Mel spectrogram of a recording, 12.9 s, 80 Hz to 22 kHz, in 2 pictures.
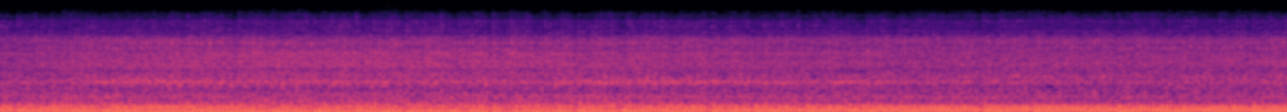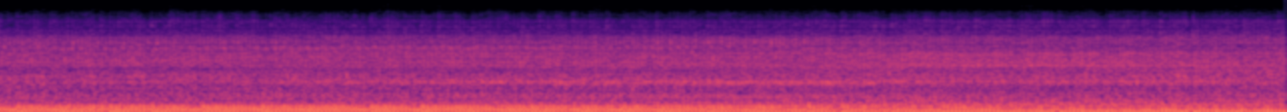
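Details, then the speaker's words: Yamaha R1 (2007–2008) with shimmed, welded slipper clutch springs, recorded close to the clutch: a steady, even idle with a smooth low thrum and no rattle or chatter. The clutch works fine. Normal idle. "No issues there, clutch works fine. Perfectly good, she is good to go."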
